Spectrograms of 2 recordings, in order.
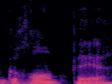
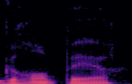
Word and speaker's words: grand-père: Okay, so it's not really difficult, and especially if you think about that, you don't pronounce this s, so actually phonetically it's the same, grand-père here and grand-père here.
